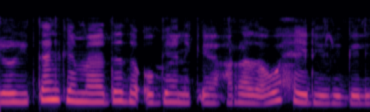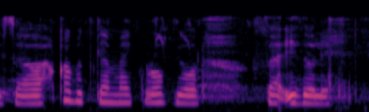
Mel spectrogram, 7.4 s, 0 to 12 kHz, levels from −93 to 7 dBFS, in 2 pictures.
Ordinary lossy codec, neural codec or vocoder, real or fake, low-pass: none; none; real; 7.2 kHz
